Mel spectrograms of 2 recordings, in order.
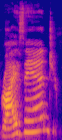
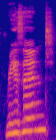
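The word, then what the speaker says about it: Rhysand: his name so wrong is it ryzen reasoned right it's r-h-y-s-a-n-d rise okay that character just because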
